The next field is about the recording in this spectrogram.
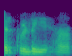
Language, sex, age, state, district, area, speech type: Hindi, male, 18-30, Rajasthan, Bharatpur, rural, conversation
